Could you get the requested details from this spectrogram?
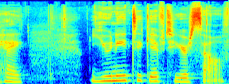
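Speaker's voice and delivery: usual speaking voice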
